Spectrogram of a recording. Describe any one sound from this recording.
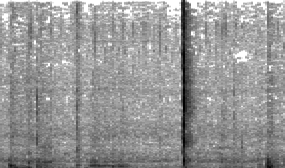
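Scissors snip through yarn.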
